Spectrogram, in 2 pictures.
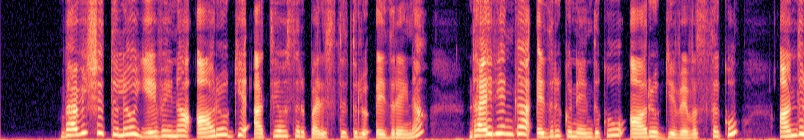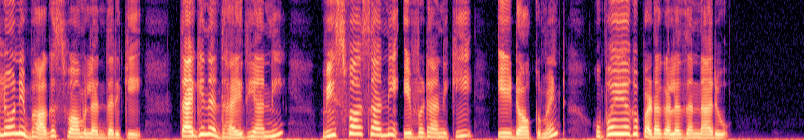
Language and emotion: Telugu, neutral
